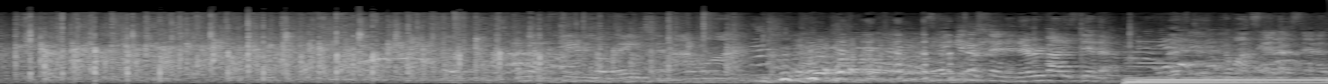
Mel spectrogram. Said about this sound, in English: How did those parents respond to you? I mean, they stood up and cheered.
